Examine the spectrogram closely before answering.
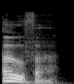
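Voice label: "ova", British English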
